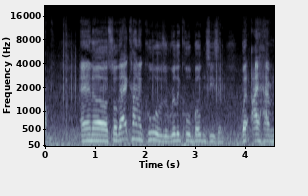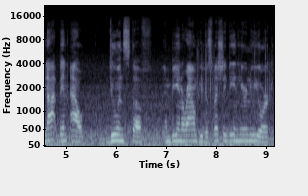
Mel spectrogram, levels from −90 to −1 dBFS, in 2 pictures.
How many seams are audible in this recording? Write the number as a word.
zero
